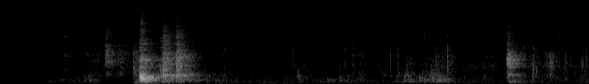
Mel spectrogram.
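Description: Rustling and crinkling of a disposable diaper being handled and fastened on a baby monkey. A brief loud sound comes about a second and a half in, and another sudden one near the end.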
